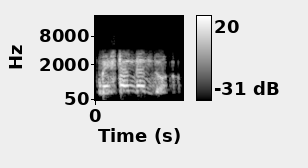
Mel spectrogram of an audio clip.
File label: aircraft damaged, mood low, speech; War Thunder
